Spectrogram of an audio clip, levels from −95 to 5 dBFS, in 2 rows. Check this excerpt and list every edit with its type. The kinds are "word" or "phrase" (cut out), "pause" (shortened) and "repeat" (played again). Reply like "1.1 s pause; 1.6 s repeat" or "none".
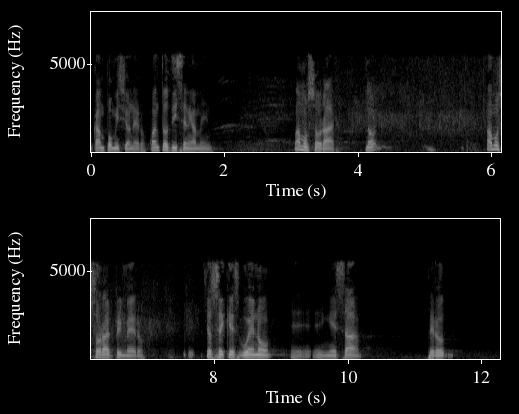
7.8 s pause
